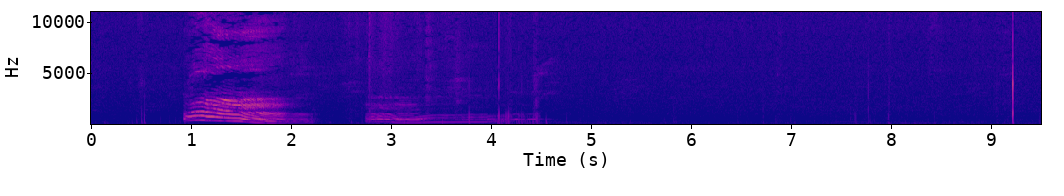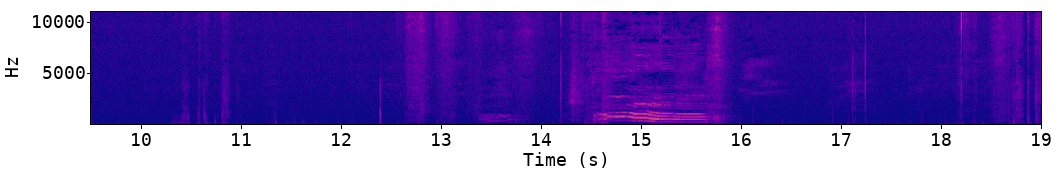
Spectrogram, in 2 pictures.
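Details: Sniffer, a pet Beagle indoors wanting to come up on the bed, gives two short falling whine-howls near the start, then after a quiet stretch a louder wavering howl with a sliding pitch, with faint rustling between.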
